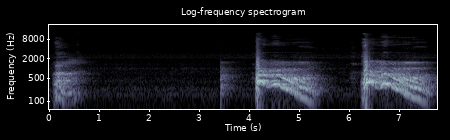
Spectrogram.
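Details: Dodger, a basset hound left alone indoors while his owners are out, suffering separation anxiety; a brief bay, pause, then two long falling howls about two seconds apart, each starting with a sharp bark-like onset and sliding downward.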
